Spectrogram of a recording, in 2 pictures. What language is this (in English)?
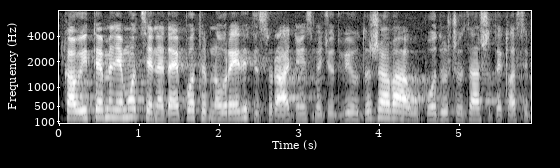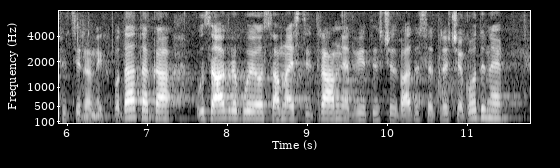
Croatian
